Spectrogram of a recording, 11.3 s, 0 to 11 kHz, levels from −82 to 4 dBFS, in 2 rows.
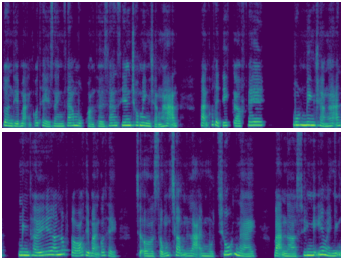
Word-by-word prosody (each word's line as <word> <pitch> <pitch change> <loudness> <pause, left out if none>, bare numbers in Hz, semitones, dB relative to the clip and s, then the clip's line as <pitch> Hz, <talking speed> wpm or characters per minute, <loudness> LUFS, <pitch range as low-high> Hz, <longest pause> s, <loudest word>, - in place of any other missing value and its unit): tuần 240 -6 0
thì 205 - -1
bạn 215 0 -5
có 235 - -7
thể 215 -7 -4
dành 200 0 -4
ra 240 +2 -3
một 235 -4 0
khoảng 190 -4 -7
thời 190 +1 -4
gian 240 +5 -3
riêng 270 +1 +4
cho 270 0 -2
mình 240 -4 +3
chẳng 170 -4 -5
hạn, 215 +3 0 0.4
bạn - - -1
có 310 - -5
thể 270 - +3
đi 250 0 -1
cà 215 -4 -2
phê 285 +4 0 0.5
một 285 0 +3
mình 280 0 +8
chẳng 240 -8 -3
hạn. 225 +4 -2 0.3
Mình 280 -1 +6
thấy, 270 +2 +1
a, 315 -1 +2
lúc 345 +3 +4
đó 230 +1 -1
thì 255 - +2
bạn 220 -2 -2
có 260 - -3
thể 205 -8 -7 0.4
ch - - -1 0.2
sống 205 +4 -2
chậm 255 -1 -2
lại 215 +1 -2
một 205 -1 -2
chút 330 +5 0
này, 200 - +1 0.3
bạn, 225 -3 +1
à, 190 0 -1
suy 195 +7 -3
nghĩ 275 +4 +5
về 265 -7 +3
những 225 +1 -1
240 Hz, 255 wpm, -22 LUFS, 210-275 Hz, 0.5 s, mình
